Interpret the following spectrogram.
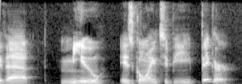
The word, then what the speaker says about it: mu: parameter that we've been using a lot is Mu and that's pronounced mu okay and that is the population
